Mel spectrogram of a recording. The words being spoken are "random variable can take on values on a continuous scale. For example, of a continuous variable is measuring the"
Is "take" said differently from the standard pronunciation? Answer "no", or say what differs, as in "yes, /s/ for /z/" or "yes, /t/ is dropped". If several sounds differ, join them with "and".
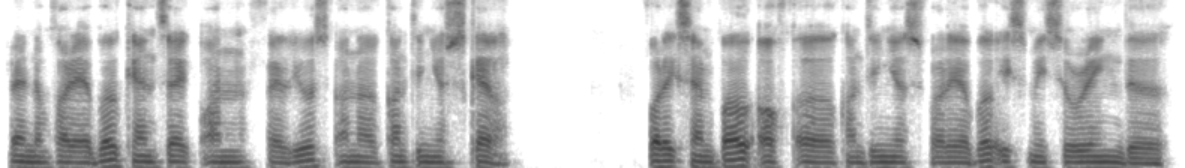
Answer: yes, /s/ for /t/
